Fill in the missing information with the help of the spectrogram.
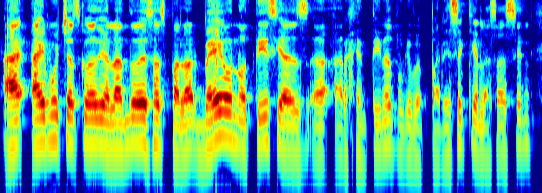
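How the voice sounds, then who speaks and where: A man hosting an interview, relaxed and friendly, with short affirming replies. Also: mid-range voice, a little fast. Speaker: interview host. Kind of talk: conversational interview.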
